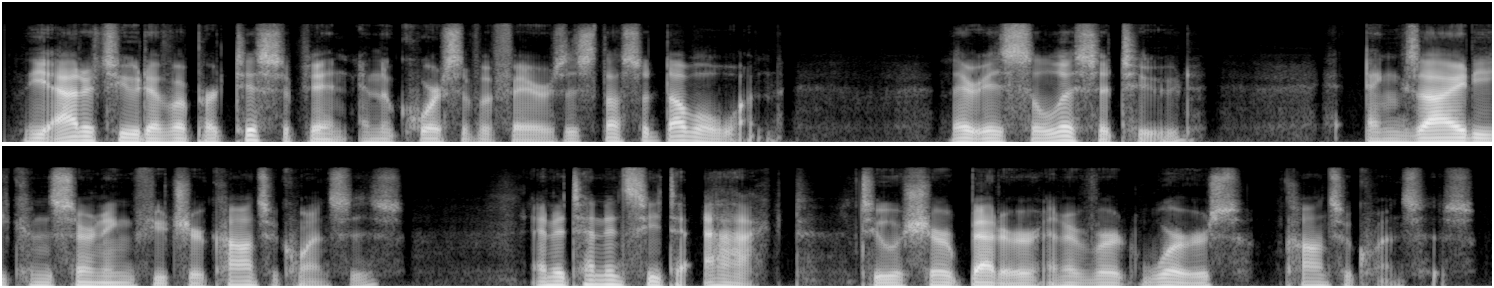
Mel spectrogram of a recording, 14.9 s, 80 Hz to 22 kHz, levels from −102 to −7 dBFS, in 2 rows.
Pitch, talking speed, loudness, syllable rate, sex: 95 Hz, 135 wpm, -23 LUFS, 5.7 syllables/s, male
